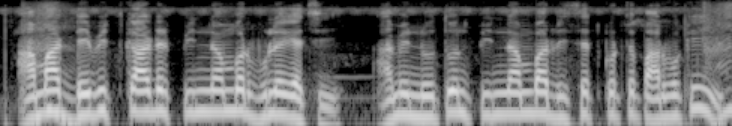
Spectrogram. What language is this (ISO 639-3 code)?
ben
